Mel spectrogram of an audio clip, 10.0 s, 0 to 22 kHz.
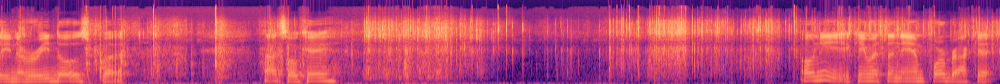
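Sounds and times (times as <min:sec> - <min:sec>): packaging rustling and crinkling: 0:00.0 - 0:10.0.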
